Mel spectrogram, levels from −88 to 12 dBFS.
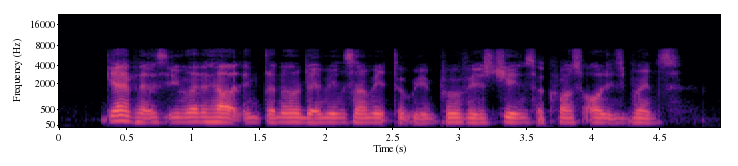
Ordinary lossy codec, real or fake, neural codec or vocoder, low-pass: none; fake; codec, 44.1 kHz, 2.6 kbps, SNAC; 7.2 kHz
